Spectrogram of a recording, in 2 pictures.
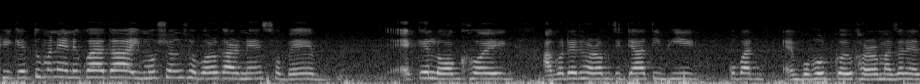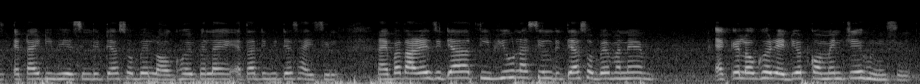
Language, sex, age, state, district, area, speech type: Assamese, female, 18-30, Assam, Nalbari, rural, spontaneous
